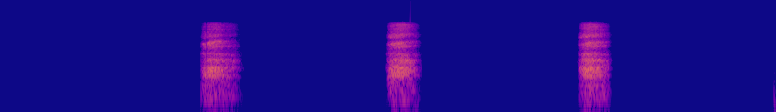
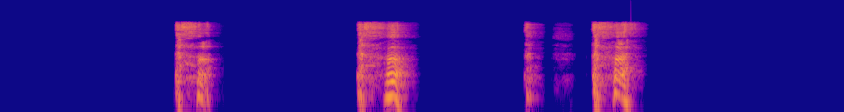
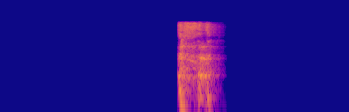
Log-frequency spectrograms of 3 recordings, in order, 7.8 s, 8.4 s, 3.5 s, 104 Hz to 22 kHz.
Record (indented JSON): {
  "exhalation_length": "7.8 s",
  "exhalation_amplitude": 3922,
  "exhalation_signal_mean_std_ratio": 0.25,
  "three_cough_length": "8.4 s",
  "three_cough_amplitude": 31322,
  "three_cough_signal_mean_std_ratio": 0.29,
  "cough_length": "3.5 s",
  "cough_amplitude": 25299,
  "cough_signal_mean_std_ratio": 0.25,
  "survey_phase": "beta (2021-08-13 to 2022-03-07)",
  "age": "65+",
  "gender": "Male",
  "wearing_mask": "No",
  "symptom_none": true,
  "smoker_status": "Ex-smoker",
  "respiratory_condition_asthma": false,
  "respiratory_condition_other": false,
  "recruitment_source": "REACT",
  "submission_delay": "2 days",
  "covid_test_result": "Negative",
  "covid_test_method": "RT-qPCR",
  "influenza_a_test_result": "Unknown/Void",
  "influenza_b_test_result": "Unknown/Void"
}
